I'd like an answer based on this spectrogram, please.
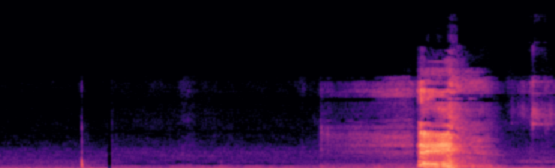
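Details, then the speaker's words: A person sneezes near their ginger cat: a soft breathy build-up, then one sudden loud explosive burst of air; a single sneeze in a quiet room. "Cat Doodle when his owner sneeze."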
